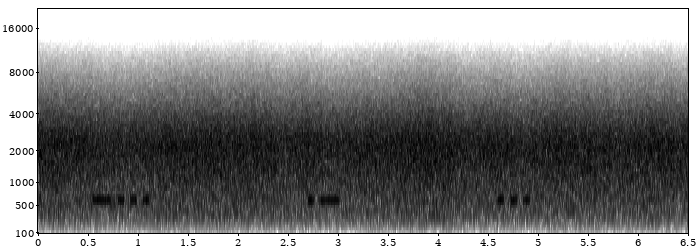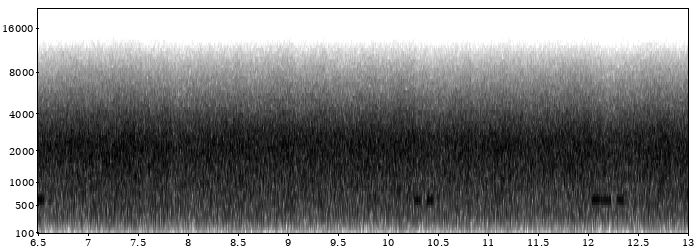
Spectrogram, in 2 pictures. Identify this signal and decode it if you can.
Morse code, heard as a keyed tone, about 19 wpm, spaced as for 5 wpm, 600 Hz, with heavy radio static. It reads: BASE IN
